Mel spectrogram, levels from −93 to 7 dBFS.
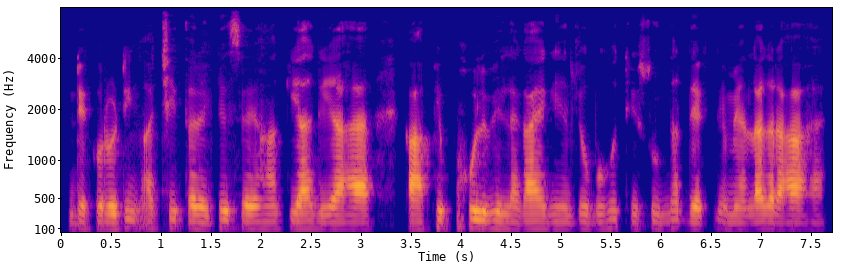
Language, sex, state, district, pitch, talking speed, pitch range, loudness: Hindi, male, Bihar, Jahanabad, 100 Hz, 170 wpm, 95-110 Hz, -21 LUFS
